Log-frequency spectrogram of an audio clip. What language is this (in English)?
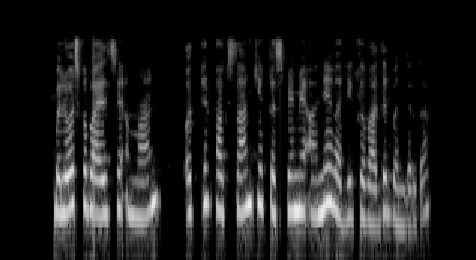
Urdu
